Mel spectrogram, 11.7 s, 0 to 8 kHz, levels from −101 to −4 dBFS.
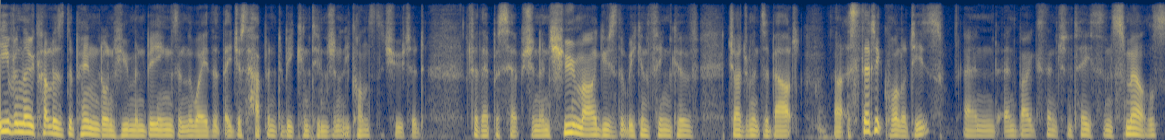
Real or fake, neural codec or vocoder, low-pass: fake; autoencoder, 48 kHz, 128 numbers a frame, DAC-VAE, trained on Japanese speech; 7.2 kHz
